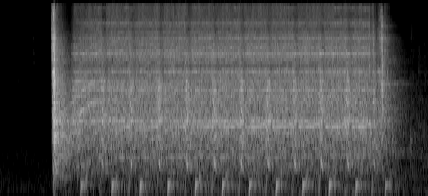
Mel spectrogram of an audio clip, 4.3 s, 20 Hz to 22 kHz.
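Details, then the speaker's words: Honda GX390 engine (salvaged from a generator) fitted with a clone bell housing, no fuel, no exhaust yet: even, steady starter cranking with regular compression pulses about four per second, no catches or grinding; healthy cranking. "let's just test this make sure the starter works and we can hear the engine spinning at a higher speed want to make sure it sounds"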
